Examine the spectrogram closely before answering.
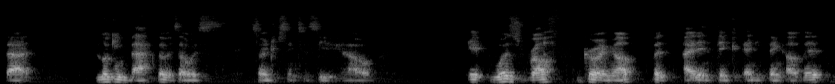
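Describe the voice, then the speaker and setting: A man who grew up in Oakland, California, speaking from a deep, low register. His first language is Spanish, and he talks in a measured, reflective way, searching for words with ums and restarts. The recording sounds roomy, with a noticeable echo around him. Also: steady tone, darkish tone. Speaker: interview guest, speech-language pathologist. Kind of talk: reflective casual interview.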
